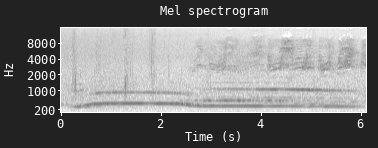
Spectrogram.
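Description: Several wolves howling together in long, overlapping held notes that glide up at the start and drop in pitch partway through. Birds chirp over them from about halfway.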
